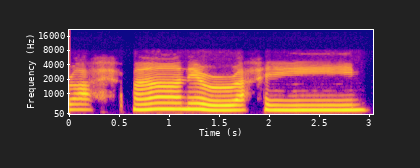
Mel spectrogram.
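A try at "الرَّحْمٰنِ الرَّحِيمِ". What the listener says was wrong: रहमानिर रहीम। अच्छा, आप जब माँ कहती हैं, माँ कहना है, माँ, माँ नहीं कहना, नून गुन्ना नहीं डालना इसमें, ठीक है।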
